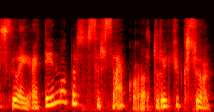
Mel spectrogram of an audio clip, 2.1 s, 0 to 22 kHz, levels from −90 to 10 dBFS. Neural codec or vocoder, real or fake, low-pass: codec, 24 kHz, 1.5 kbps, HILCodec; fake; 10.8 kHz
